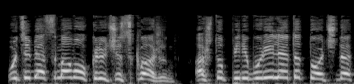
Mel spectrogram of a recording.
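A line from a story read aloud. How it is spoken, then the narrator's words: Shouting. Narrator (Russian): кричал инженер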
